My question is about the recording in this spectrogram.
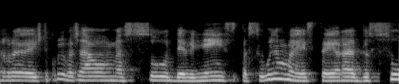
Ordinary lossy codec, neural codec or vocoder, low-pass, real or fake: Opus, 64 kbps; codec, 16 kHz, 4 kbps, FreqCodec, smaller model; 7.2 kHz; fake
